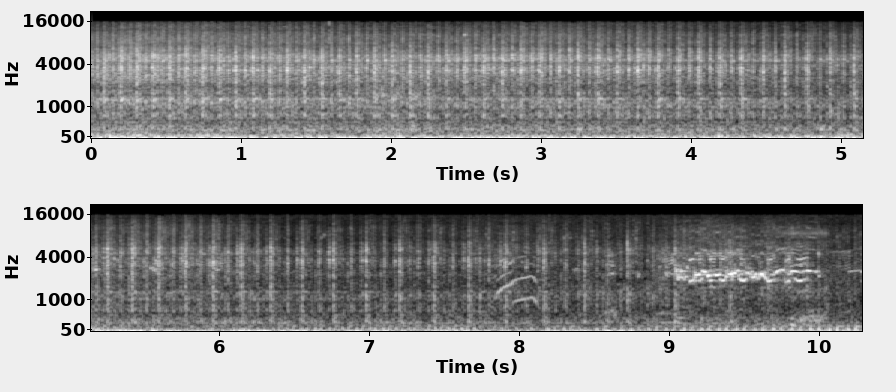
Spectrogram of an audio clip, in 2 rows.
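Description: Vintage pre-1919 motorcycle engine running, a fast, even string of firing beats that grows a little quieter over the last few seconds.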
